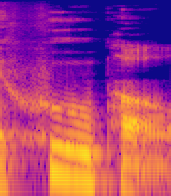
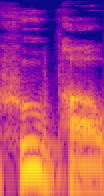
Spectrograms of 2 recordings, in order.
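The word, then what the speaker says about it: Hou Po: on this one please please do not say who Poe a lot of people uh English speakers at least will see this and they might think it's pronounced like u y o u but it's it's not hupo we actually have a different substance called hoopo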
